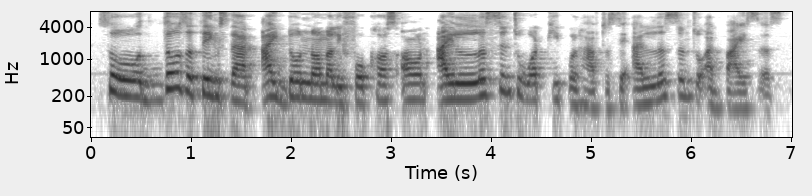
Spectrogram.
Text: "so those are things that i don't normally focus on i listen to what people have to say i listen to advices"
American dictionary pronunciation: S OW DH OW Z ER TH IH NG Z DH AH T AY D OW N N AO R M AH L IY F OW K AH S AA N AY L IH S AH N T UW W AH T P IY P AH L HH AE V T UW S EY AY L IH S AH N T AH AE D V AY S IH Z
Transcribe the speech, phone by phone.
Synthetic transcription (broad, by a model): S OW DH OW Z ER TH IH NG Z DH AH T AY D OW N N AO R M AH L IY F OW K AH S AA N AY L IH S AH N T UW W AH T P IY P AH L HH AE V T UW S EY AY L IH S AH N T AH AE D V AY S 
